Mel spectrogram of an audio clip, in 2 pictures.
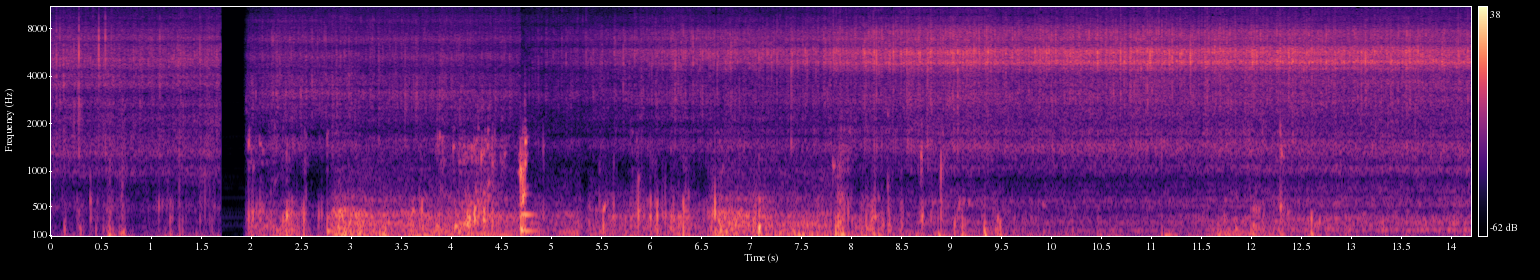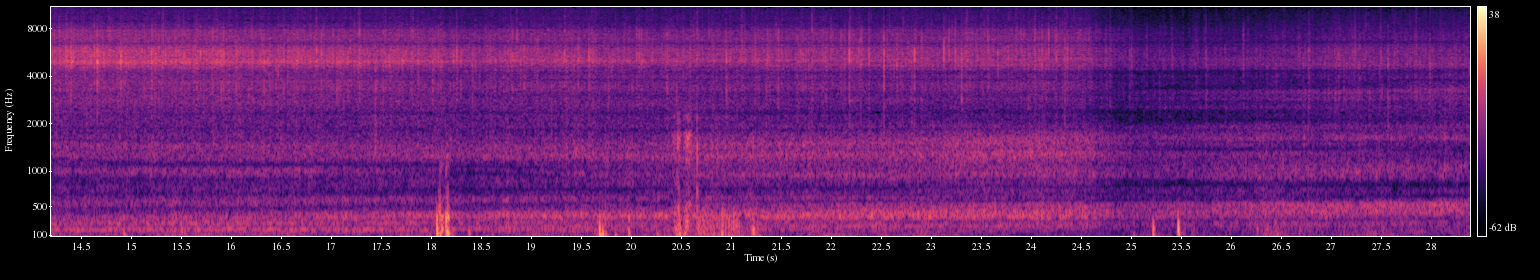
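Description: Underwater sound picked up through a camera housing: water rushing and gurgling around the diver as he swims, with scattered clicks and knocks and a steady high hiss. It cuts out briefly about two seconds in.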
